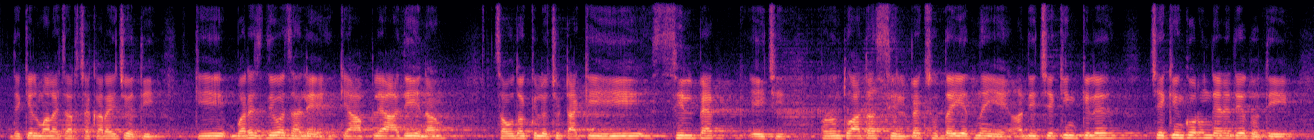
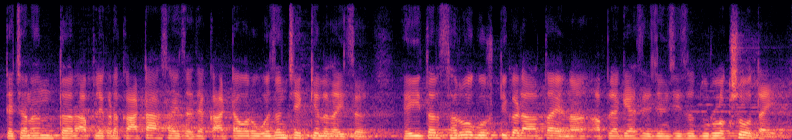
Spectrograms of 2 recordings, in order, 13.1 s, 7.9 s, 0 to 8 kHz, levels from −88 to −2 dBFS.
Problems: none marked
